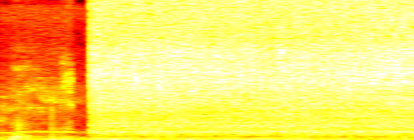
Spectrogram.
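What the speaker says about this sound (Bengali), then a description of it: "পাশের বাড়ির এক দাদা গাড়ি ধুচ্ছে সকালবেলা" After a brief quiet moment, a powerful water spray suddenly starts washing a car and continues as a loud, steady, close hiss.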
